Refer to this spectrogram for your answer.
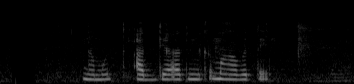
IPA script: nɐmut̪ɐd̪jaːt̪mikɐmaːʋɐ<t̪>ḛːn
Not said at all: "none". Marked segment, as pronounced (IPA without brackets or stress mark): t̪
